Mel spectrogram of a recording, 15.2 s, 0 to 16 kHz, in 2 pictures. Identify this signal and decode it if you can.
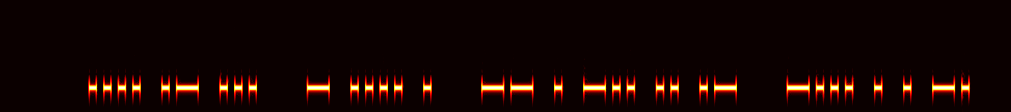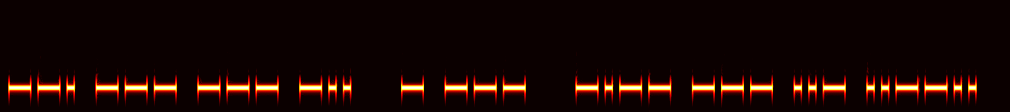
Morse code, heard as a keyed tone, about 22 wpm, 700 Hz. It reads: HAS THE MEDIA BEEN GOOD TO YOU?
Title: Sentences from Top 1000 Words - Review Part 4 - 22wpm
